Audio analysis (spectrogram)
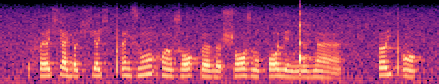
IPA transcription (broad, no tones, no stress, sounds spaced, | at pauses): f ɛ ç æ j œ ç ɛ ç pʼ ɛ̃ j z ũ χʷ ɛ̃ u̯ z ɔ k œ ð œ ʃ ɔ z õ f ɔ lʲ ɛ ŋ͡ǃ ʉ j æ̃ | œ j pʼ ɔ̃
